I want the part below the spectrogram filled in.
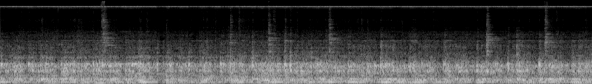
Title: grinding noise from a washing machine drum coz of extremely worn out bearings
